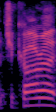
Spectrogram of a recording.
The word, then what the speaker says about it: chakara: is your Mandate of and I hope I pronounced it correctly studio chakara uh correct yeah chakara is a a term Ki which is Japanese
